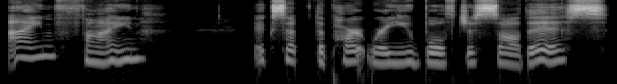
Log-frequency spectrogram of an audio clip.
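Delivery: nervous, voice wavering; shaky voice. A narrator's reading. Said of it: "answering with a shaky voice".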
